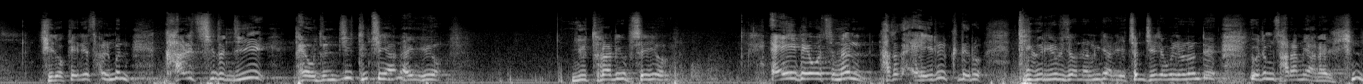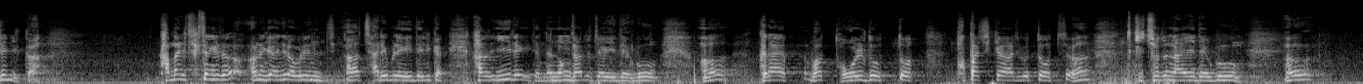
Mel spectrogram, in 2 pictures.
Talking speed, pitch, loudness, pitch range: 305 characters per minute, 205 Hz, -21 LUFS, 180-230 Hz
